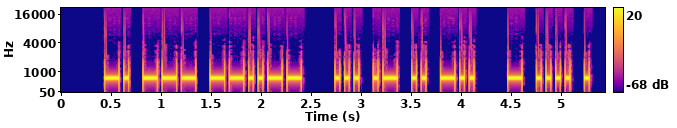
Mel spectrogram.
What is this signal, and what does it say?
Morse code, heard as a keyed tone, about 25 wpm, 700 Hz. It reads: NO, SAID THE
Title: Sentences from Top 300 Words 25wpm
